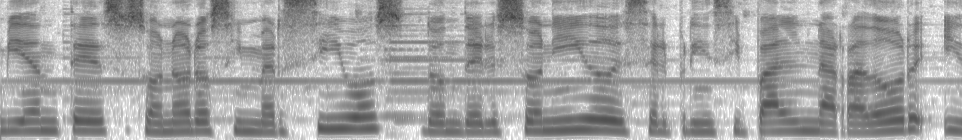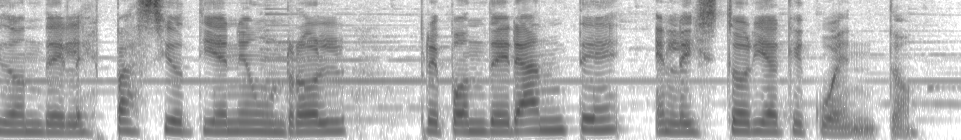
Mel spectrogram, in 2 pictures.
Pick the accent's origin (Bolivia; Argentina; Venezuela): Argentina; Buenos Aires; also born or lived in Mexico; now in Córdoba, Argentina; Soy de Buenos Aires, viví 14 años en México y ahora vivo en Córdoba.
